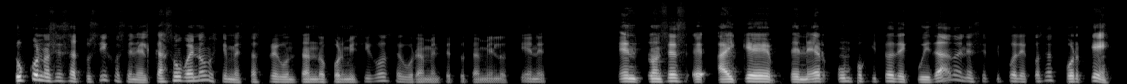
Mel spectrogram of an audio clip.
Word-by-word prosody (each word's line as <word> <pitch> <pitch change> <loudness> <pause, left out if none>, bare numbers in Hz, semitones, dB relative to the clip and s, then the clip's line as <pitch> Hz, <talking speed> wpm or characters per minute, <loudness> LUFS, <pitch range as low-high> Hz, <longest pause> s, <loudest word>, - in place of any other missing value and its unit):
tú 180 0 +6
conoces 170 -7 +3
a 145 - +2
tus 130 +1 -15
hijos. 165 -10 -10
En 115 -2 -5
el 105 -2 -4
caso, 135 +7 -1
bueno, 175 +3 -1
si 135 - -10
me 115 -3 -3
estás 115 +2 -12
preguntando 120 -1 -4
por - - -4
mis 120 +2 -7
hijos, 160 +5 -10
seguramente 110 - -10
tú - - -20
también - - -11
los - - -14
tienes. 65 -1 -10 0.7
Entonces, 140 +2 +3
eh, 470 +1 +2
hay 125 - +6
que 135 -3 +7 0.2
tener 125 +4 +1
un 145 +1 -4
poquito 145 0 -3
de 125 -3 -2
cuidado 115 - 0
en 160 - -10
ese 145 0 -11
tipo 140 +1 -6
de 130 - -5
cosas. 185 +9 -12
¿Por 135 0 -1
qué? 125 - +4
135 Hz, 195 wpm, -24 LUFS, 120-150 Hz, 0.7 s, que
